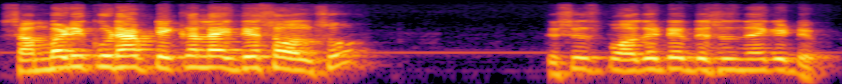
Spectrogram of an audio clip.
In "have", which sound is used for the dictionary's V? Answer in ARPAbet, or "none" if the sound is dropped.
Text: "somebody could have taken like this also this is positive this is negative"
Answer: V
